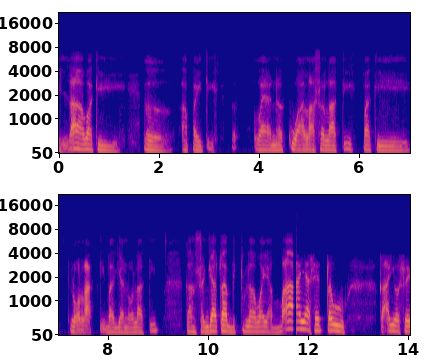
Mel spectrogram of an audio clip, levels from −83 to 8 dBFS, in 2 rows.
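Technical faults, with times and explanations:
11.69–11.77 s, handover gap: the call switched networks and no speech frames arrived for 80 ms, so the sound cuts out and that stretch is lost.
11.77 s to the end, fallback to narrowband: the call dropped from HD Voice to a narrowband codec, removing everything above 4 kHz, so speech turns duller and rougher.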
